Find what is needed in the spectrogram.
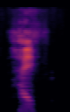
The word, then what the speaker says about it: Pfeiffer: Is it Pfeiffer or Pfeiffer? – Pfeiffer. – Pfeiffer. – The P is silent, except when I give it to her.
